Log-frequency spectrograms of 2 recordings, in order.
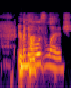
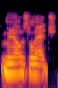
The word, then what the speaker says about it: Minot's Ledge: It's pronounced Minot. Minot's? Minot? Minot's Lighthouse. Minot's Ledge. Minot's Ledge.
